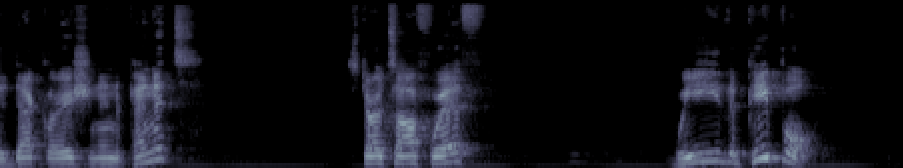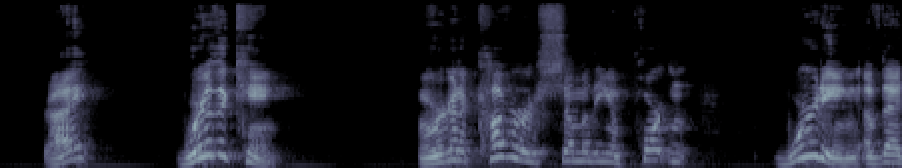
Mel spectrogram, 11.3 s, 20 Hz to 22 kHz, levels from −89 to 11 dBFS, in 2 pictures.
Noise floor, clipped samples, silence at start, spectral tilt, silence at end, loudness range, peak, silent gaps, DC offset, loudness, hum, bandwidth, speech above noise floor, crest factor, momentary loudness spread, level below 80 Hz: -85 dBFS; under 0.1%; 0 s; -4 dB/octave; 0 s; 5 LU; -12 dBFS; none; under 0.1%; -32 LUFS; 60 Hz at -70 dBFS; 19 kHz; 52 dB; 24 dB; 16 LU; -90 dBFS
